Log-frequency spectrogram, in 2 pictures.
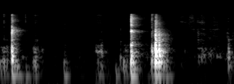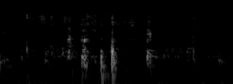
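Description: Stiff cardstock being folded and creased by hand along its score lines, with a bone folder against the folds: two sharp snaps close together about two seconds in, then light crackles and ticks of paper.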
